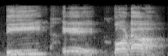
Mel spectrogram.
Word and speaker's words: Gouda: एक और लिख लो, एक और चीज का नाम लिख लो, GOUDA, GOUDA, गौडा।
